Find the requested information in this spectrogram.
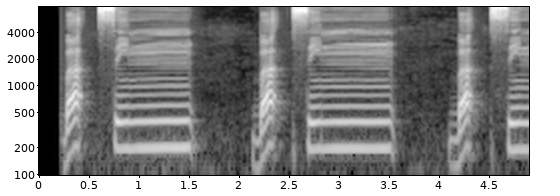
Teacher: یہاں پر دیکھیں یہ لفظ لکھا ہے بسن، اس لفظ کو اب میں پڑھوں گا 2 مرتبہ، اس کے بعد 4 مرتبہ آپ پڑھیے گا، اور پڑھتے ہوئے اس بات کا خیال رکھیے گا کہ سین کو جب میں پڑھوں گا تو سین کی جو تنوین ہے، جب تنوین کی ادائیگی کروں گا تو نون کو پڑھتے ہوئے زبان تالو سے لگا کر پڑھوں گا، اس کے بعد پھر آپ جب پڑھیں تو آپ بھی اسی طرح پڑھیے گا، جیسے بسن بسن بسن۔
